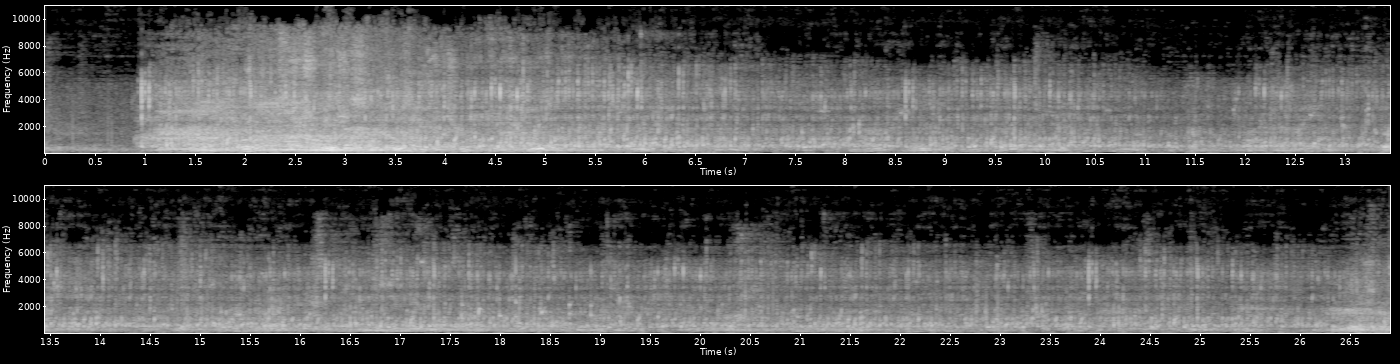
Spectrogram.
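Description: Water gushing from the spout of a carved stone spring fountain. It starts suddenly about a second in, is strongest in the first few seconds, then settles into a steady flow.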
